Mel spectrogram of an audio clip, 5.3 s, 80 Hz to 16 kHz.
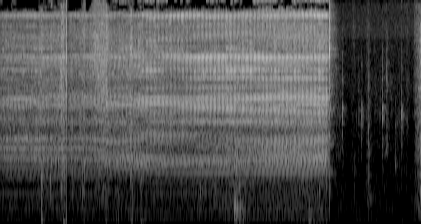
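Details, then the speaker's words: Osaki TY 11 time switch motor running on the bench: harsh steady high-pitched buzz with whine, cutting off after about four seconds when unplugged; very noisy but working. "you can go to the power ball where it is in the middle of the shop and it's a time switch making this sort of noise"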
